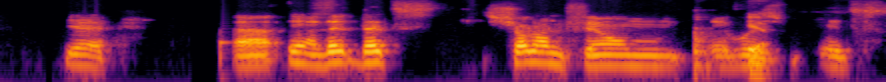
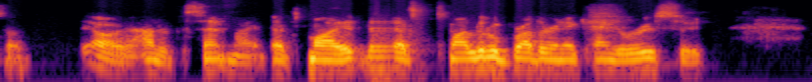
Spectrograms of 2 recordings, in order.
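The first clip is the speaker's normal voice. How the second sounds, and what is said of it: Imitates another person's voice. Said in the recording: “Good impression.”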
